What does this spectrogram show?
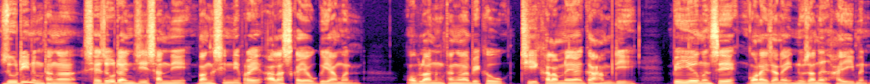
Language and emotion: Bodo, neutral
